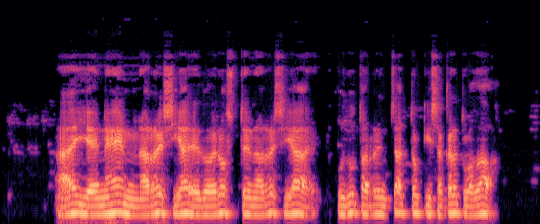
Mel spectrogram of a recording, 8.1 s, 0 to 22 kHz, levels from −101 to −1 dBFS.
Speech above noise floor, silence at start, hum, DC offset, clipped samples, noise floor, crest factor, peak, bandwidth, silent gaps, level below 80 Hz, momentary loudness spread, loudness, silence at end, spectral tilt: 46 dB; 0.85 s; none; under 0.1%; under 0.1%; -63 dBFS; 16 dB; -2 dBFS; 9.4 kHz; none; -54 dBFS; 8 LU; -17 LUFS; 0.7 s; -6 dB/octave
